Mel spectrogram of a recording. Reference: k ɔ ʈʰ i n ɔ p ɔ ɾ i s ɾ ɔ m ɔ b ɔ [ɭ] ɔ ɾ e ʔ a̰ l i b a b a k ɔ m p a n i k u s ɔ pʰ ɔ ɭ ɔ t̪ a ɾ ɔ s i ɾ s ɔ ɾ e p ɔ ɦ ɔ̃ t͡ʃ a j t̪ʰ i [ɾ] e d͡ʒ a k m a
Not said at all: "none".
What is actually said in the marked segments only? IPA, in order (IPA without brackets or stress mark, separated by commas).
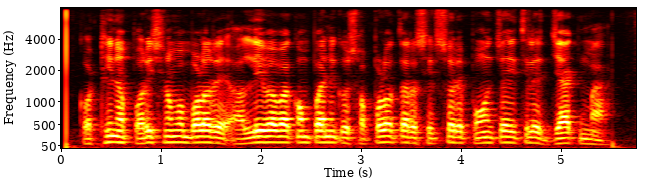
ɭ, l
